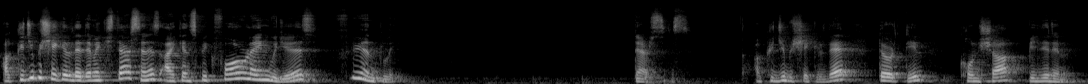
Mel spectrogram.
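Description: This teacher's voice is high and slightly mellow with big swings in pitch, and he talks a bit slowly with long pauses. He guides Turkish speakers through English grammar step by step, asking and then answering his own questions, saying examples with a Turkish accent; the room echoes.

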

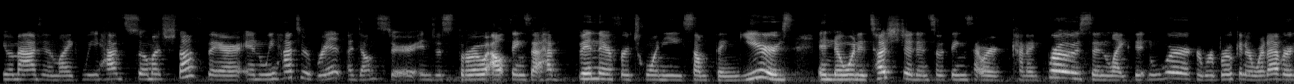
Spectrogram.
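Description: A woman's voice: fairly high pitch, normal speed, sharp tone, poor audio. A woman from the United States interviewing a guest over a video call, chatting and telling a personal story at home. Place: indoors at home.

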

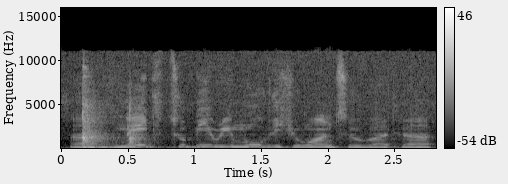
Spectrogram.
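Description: Heavy background noise surrounds this man's voice, which sits on the high side with lively intonation and a moderate pace. He's a vlogger filming a casual how-to on his home driveway by the garage with a head-mounted action cam, rambling, restarting sentences and going step by step.

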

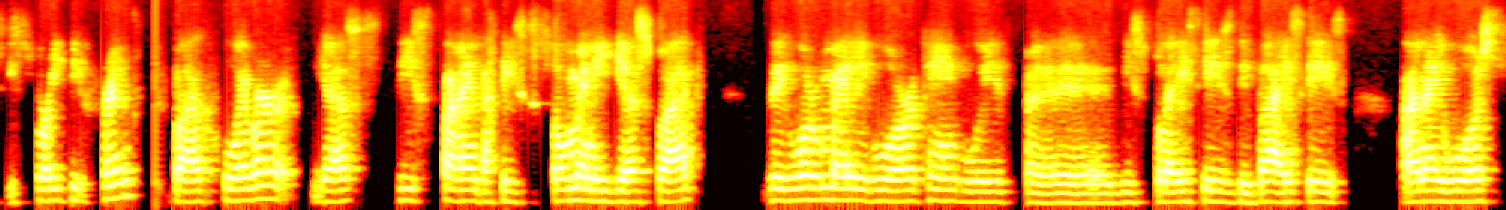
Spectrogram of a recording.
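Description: Speaking with a Spanish accent, a woman from Spain presents an online seminar over video call as an invited speaker. Her deep voice, with the highs cut off, stays chatty and warm, often broken up by "uh."

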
